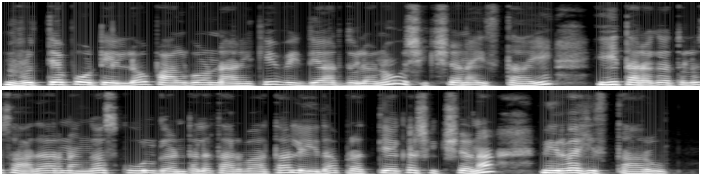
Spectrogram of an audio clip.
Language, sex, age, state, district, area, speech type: Telugu, female, 30-45, Telangana, Adilabad, rural, spontaneous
